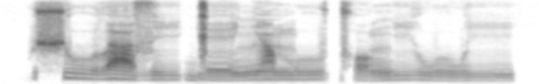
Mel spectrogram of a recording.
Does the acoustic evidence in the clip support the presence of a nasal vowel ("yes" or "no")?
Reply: yes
